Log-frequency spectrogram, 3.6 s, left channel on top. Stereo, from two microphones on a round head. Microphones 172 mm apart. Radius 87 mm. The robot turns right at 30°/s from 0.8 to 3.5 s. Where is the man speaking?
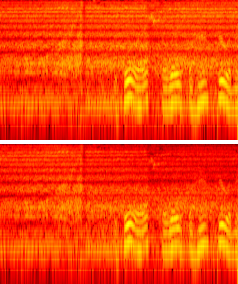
35° left; by 3.6 s 90° left.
